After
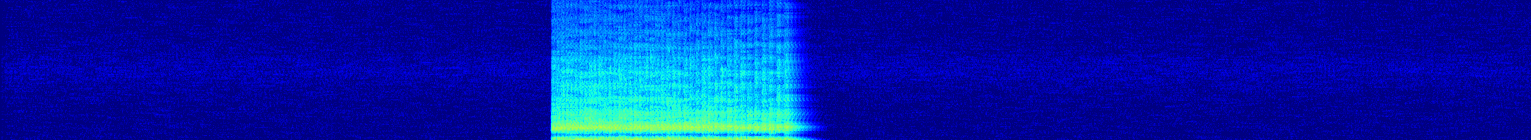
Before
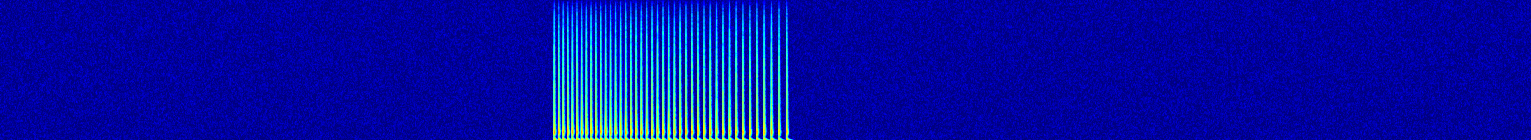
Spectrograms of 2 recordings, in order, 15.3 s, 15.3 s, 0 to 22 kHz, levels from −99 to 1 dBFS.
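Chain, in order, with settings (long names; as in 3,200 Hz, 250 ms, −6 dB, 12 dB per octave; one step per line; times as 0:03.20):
phase-vocoder pitch shift without resampling +7 semitones
parametric band 11,000 Hz +3.5 dB 0.64 octaves
in parallel at +3 dB: compressor whose output falls as the input rises −39 dBFS
on the sum: brickwall limiter −26.5 dBFS, peak gain reduction 9 dB
on a send: flutter between parallel walls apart 6.6 metres, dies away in 0.49 s
on the sum: level −6.5 dB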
